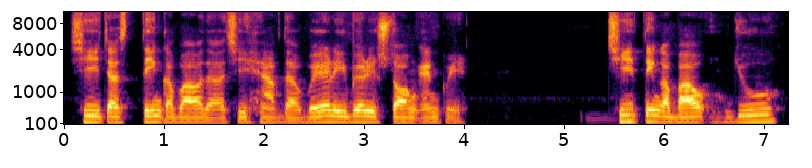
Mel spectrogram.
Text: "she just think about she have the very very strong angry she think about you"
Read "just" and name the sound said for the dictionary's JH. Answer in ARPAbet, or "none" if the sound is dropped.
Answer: JH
